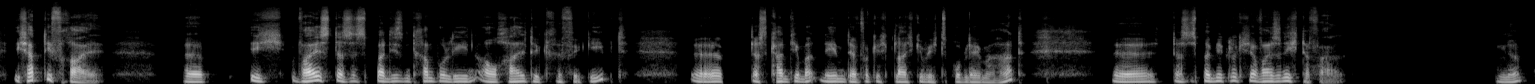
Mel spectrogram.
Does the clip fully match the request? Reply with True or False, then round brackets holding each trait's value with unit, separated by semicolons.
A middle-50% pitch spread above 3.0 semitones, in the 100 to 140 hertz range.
True (3.7 semitones; 135 Hz)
